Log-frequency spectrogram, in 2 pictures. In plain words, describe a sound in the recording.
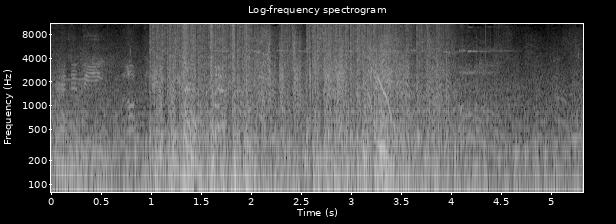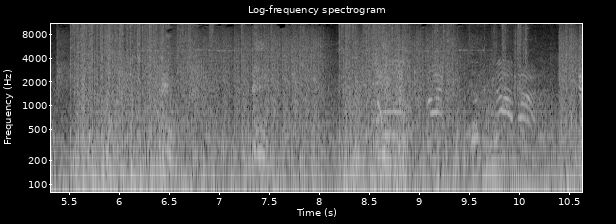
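Rapid gunfire bursts loudly.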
